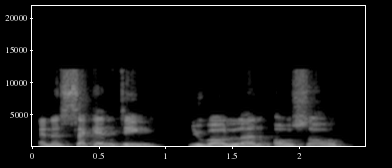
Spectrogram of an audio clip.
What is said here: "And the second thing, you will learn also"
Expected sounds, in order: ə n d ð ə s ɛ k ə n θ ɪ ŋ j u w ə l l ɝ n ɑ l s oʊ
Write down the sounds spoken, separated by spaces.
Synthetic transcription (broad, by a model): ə n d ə s ɛ k ə n t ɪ ŋ j u w ə l l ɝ n ɑ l s oʊ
